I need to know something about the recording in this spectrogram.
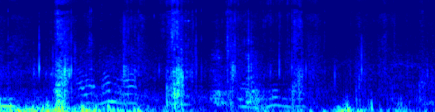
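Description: Footsteps crunching through snow, a few irregular steps, with wind rumbling on the microphone.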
